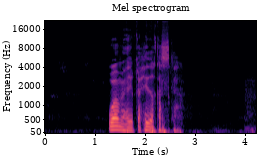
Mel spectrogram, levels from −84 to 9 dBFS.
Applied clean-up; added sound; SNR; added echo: none; none; none; none.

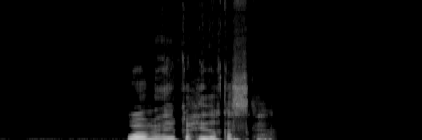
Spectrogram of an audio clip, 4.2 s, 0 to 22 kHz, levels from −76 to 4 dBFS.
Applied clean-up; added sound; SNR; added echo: neural mask model Resemble Enhance denoiser.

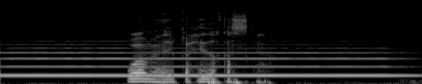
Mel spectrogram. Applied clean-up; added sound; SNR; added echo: none; Wind instrument, woodwind instrument; -3 dB; none.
